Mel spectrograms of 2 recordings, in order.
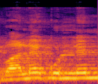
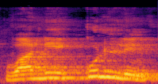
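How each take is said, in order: First: The first word ends with an 'ay' sound. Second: The first word ends with a long 'ee' sound. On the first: The speaker calls it wrong. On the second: The speaker calls it right.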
